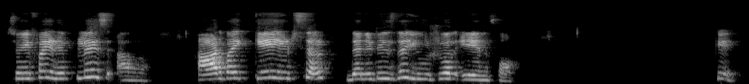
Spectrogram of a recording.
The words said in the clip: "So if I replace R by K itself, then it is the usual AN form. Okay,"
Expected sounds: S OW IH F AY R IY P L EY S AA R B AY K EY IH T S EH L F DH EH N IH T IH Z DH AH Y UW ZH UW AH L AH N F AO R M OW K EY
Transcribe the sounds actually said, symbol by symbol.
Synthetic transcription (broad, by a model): S OW IH F AY R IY P L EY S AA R B AY K EY IH T S EH L F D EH N IH T IH Z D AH Y UW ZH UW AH L AH N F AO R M OW K EY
